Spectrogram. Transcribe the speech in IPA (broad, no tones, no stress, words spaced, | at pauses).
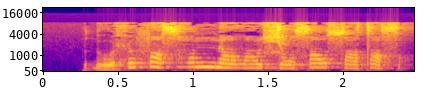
ɗo̰ ħufasˤɦʉ ŋ͡me ðˤɛu̯ɕʉsˤay̯ sˤutˤesˤ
